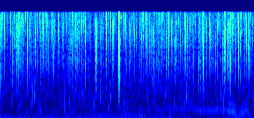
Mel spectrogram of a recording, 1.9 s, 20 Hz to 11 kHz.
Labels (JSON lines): {"label": "biophony, cascading saw", "recorder": "SoundTrap 600 or HydroMoth"}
